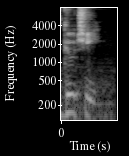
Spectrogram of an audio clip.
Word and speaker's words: Gucci: but yeah it's uh it's gucci you have to use the italian pronunciation of the two c's who saw me you're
